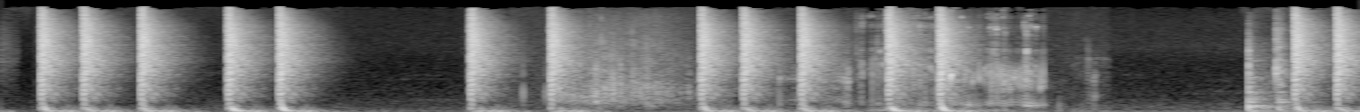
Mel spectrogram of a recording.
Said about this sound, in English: Let me get a clap real quick.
